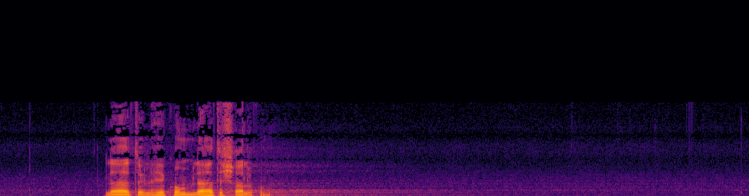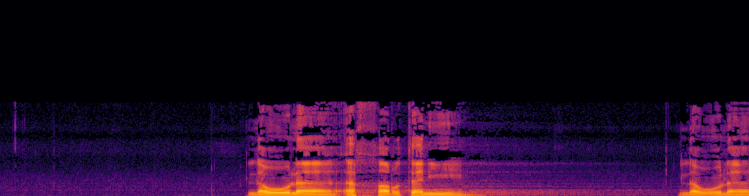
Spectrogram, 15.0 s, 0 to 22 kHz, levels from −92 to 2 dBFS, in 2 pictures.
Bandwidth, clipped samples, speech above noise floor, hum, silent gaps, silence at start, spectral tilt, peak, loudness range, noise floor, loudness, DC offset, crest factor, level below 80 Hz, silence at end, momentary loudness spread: 11 kHz; under 0.1%; 42 dB; none; none; 1.05 s; -5.5 dB/octave; 0 dBFS; 9 LU; -61 dBFS; -19 LUFS; under 0.1%; 22 dB; -58 dBFS; 0 s; 23 LU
